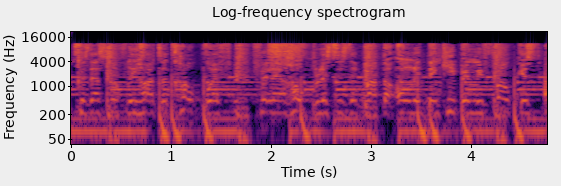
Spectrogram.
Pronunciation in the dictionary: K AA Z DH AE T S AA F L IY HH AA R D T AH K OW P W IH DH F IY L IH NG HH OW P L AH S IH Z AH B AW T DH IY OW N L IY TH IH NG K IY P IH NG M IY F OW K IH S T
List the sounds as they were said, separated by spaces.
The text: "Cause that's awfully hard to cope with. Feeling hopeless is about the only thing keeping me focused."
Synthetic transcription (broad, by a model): K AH Z DH AE T S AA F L IY HH AA R D T AH K OW P W IH DH F IY L IH NG HH OW P L AH S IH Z AH B AW T DH IY OW N L IY TH IH NG K IY P IH NG M IY F OW K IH S T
